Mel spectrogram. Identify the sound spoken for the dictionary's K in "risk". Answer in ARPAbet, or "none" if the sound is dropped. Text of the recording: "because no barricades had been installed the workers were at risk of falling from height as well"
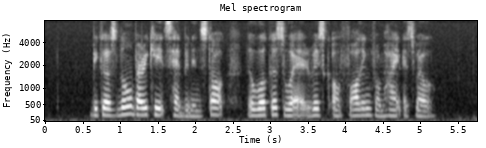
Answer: K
